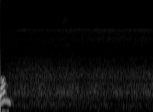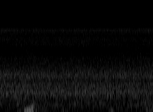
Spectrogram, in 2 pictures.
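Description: Handheld gas torch on a disposable canister burning with a steady hiss as it heats a copper pipe joint for soft soldering. There is a brief low thump about three and a half seconds in.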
